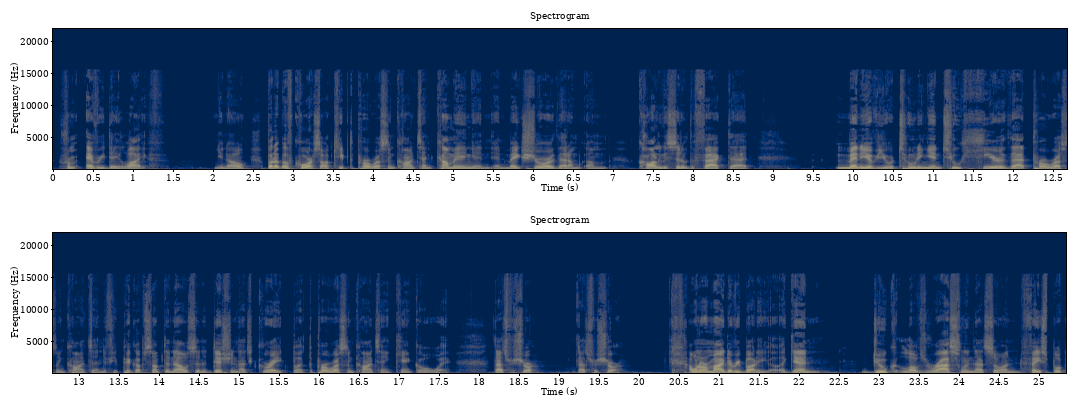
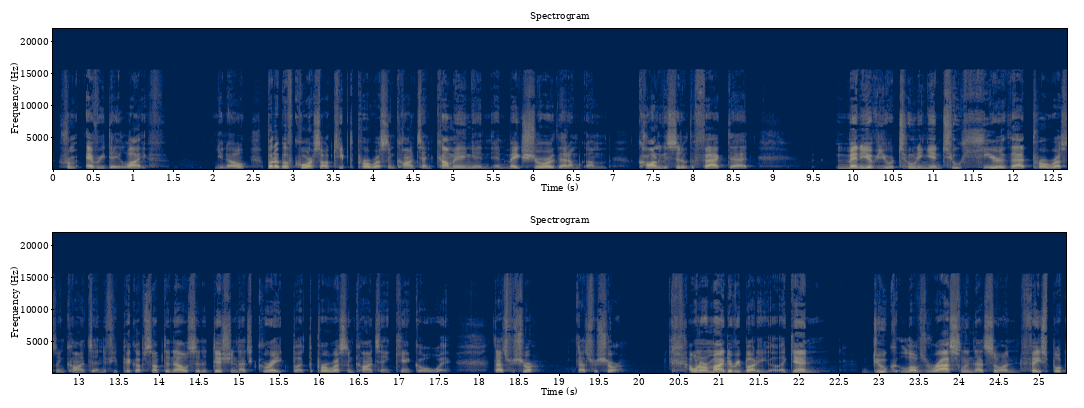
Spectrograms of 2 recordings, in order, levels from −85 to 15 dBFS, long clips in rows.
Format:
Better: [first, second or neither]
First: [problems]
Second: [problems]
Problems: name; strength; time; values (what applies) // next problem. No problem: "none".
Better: first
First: none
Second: thin; very; fading below 350 Hz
